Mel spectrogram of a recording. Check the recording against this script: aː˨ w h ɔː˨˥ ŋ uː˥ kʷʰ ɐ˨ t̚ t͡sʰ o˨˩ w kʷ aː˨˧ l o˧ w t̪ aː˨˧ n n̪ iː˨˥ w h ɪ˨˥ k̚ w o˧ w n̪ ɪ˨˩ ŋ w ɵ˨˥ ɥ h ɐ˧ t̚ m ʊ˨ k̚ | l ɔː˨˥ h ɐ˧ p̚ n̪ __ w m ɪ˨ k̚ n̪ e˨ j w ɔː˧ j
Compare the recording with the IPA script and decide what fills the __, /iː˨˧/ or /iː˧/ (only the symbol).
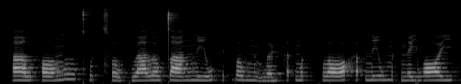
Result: iː˧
